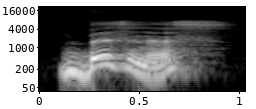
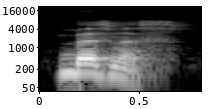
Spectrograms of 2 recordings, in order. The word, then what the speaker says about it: business: going to happen here there is the middle i that we don't say this is not pronounced as business this is business easy and quick and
